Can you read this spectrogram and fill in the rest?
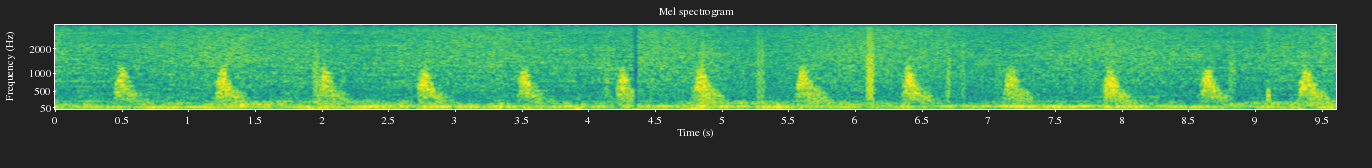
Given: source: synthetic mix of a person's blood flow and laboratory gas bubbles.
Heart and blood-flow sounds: Doppler ultrasound of blood flow; subclavian vein
9.05-9.16 s: bubbles
From the record:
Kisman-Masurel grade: 112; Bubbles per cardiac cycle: 1 to 2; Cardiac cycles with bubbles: 1 to 10%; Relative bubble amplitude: moderate (0.250 to 0.450); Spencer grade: 1 (occasional bubble signal discernible with the cardiac motion signal, with majority of cardiac periods free of bubbles); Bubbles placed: anywhere in the cardiac cycle

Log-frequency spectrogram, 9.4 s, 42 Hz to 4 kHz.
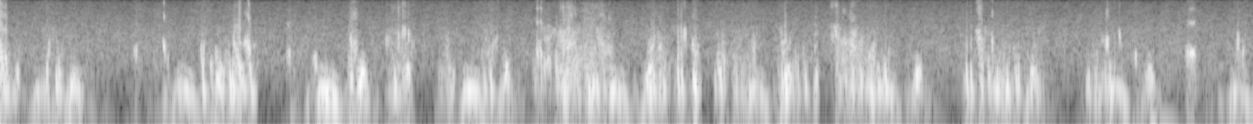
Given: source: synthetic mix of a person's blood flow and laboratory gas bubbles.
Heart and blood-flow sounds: Doppler ultrasound of blood flow; precordium
0.00-0.17 s: bubbles
0.32-0.51 s: bubbles
0.99-1.06 s: bubbles
1.20-1.28 s: bubbles
1.47-1.95 s: bubbles
2.15-2.20 s: bubbles
2.35-2.41 s: bubbles
2.60-2.70 s: bubbles
2.89-3.12 s: bubbles
3.29-3.43 s: bubbles
3.60-3.74 s: bubbles
3.99-4.61 s: bubbles
4.84-5.27 s: bubbles
5.34-5.70 s: bubbles
5.83-6.15 s: bubbles
6.22-6.71 s: bubbles
7.22-7.84 s: bubbles
8.15-8.45 s: bubbles
8.49-8.57 s: bubbles
8.88-9.00 s: bubbles
9.25-9.37 s: bubbles
From the record:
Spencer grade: 3 (all of the cardiac periods contain showers or single bubble signals, but not dominating or overriding the cardiac motion signals); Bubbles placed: anywhere in the cardiac cycle

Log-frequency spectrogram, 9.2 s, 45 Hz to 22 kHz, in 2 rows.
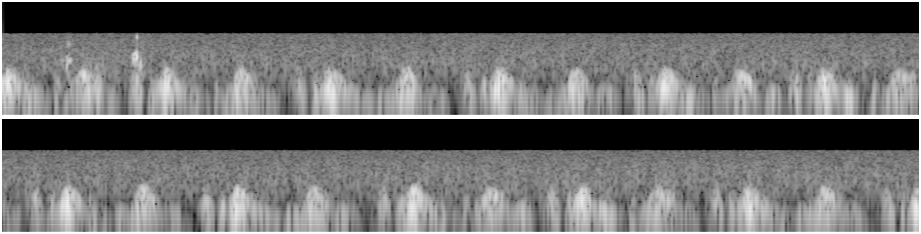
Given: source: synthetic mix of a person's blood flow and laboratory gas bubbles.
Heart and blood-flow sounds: Doppler ultrasound of blood flow; precordium
0.28-0.36 s: bubbles
0.40-0.53 s: bubbles
0.63-0.74 s: bubbles
From the record:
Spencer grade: 1 (occasional bubble signal discernible with the cardiac motion signal, with majority of cardiac periods free of bubbles); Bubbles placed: anywhere in the cardiac cycle

